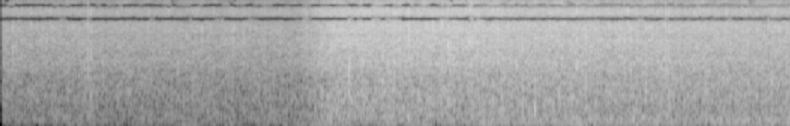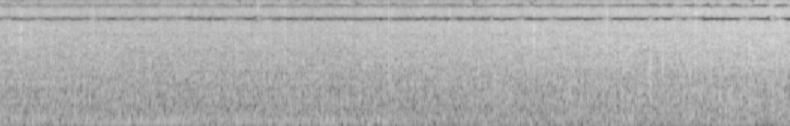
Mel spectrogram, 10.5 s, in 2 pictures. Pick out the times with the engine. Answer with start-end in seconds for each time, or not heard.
3.1-10.4.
